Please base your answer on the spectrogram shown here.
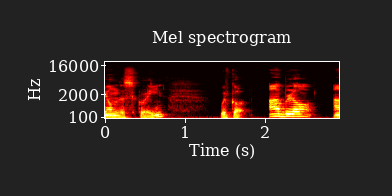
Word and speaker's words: hablo: I can see that nobody's saying the H at the beginning drop the HS in Spanish a blot a blush a blur now you might be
